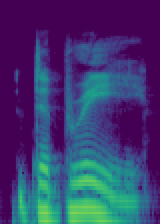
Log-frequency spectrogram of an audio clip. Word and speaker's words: debris: english what else debris say that with me right debris yeah right notice the letter s is silent debris debris is just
